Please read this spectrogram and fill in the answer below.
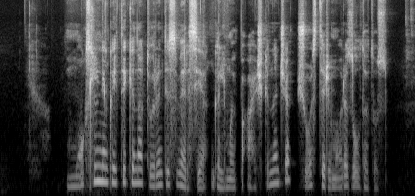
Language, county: Lithuanian, Vilnius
